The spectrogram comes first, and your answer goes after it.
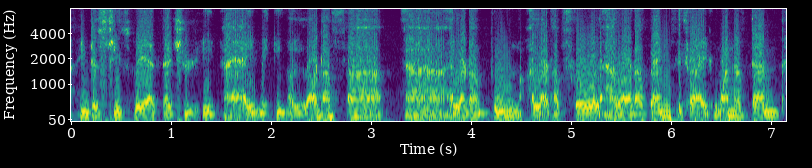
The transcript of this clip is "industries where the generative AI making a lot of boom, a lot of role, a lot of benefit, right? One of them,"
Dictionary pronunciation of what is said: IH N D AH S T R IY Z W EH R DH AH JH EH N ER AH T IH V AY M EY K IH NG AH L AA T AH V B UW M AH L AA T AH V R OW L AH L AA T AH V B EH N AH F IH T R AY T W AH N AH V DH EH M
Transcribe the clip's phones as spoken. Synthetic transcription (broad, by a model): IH N D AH S T R IY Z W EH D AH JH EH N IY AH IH AY M EY K IH NG AH L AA T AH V B UW M AH L AA T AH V R OW L AH L AA T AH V B EH N AH F IH T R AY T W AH N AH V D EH M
